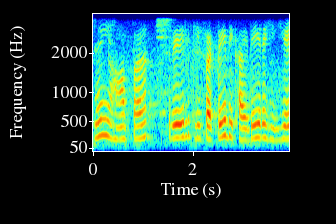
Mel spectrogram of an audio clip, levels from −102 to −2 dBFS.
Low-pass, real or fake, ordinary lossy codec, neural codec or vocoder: 3.6 kHz; real; none; none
